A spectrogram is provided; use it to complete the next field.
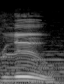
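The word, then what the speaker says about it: Lugh: think yeah lou actually now that i checked the manual yeah it's pronounced lou his name but you gotta make sure you have all the legendary weapons by the end of chapter 22.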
